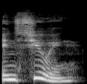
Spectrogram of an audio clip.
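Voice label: "ensuing", British English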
